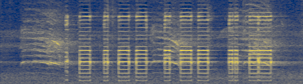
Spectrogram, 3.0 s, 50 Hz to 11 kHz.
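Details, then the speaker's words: Garrett Vortex VX9 metal detector with bottle cap reject turned up to 5, target reading 52 next to a bottle cap: repeated identical mid-pitched beeps on each sweep with no iron bumps; a consistent non-ferrous target, dug up as a ring. "Still pretty consistent. I'm not getting any iron bumps on there."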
